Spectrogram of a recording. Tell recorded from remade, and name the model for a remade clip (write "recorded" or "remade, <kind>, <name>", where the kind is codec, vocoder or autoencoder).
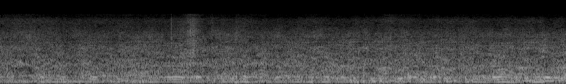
remade, codec, SNAC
